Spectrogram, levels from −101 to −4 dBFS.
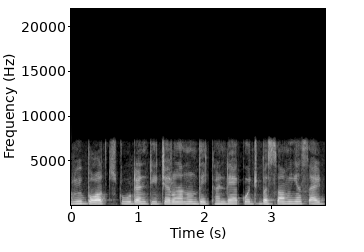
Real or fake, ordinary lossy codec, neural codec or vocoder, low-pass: fake; Opus, 64 kbps; codec, 16 kHz, 4 kbps, FreqCodec, larger model; 7.2 kHz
